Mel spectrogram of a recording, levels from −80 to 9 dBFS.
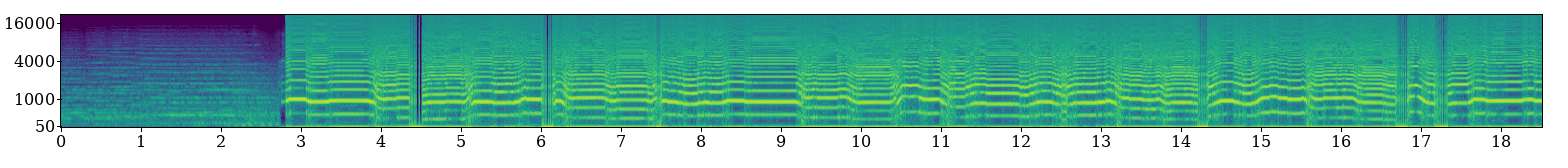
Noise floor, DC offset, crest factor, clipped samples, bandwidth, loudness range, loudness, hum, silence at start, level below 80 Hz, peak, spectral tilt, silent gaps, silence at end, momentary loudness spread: -24 dBFS; 30%; 4 dB; 80%; over 20 kHz; 3 LU; 1 LUFS; none; 0 s; -26 dBFS; 0 dBFS; 0 dB/octave; none; 0 s; 1 LU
